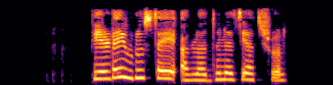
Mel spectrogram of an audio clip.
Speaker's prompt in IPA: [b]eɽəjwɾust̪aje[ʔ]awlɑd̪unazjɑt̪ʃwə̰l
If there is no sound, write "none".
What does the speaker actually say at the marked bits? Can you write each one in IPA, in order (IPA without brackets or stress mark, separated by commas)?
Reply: p, ʔ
